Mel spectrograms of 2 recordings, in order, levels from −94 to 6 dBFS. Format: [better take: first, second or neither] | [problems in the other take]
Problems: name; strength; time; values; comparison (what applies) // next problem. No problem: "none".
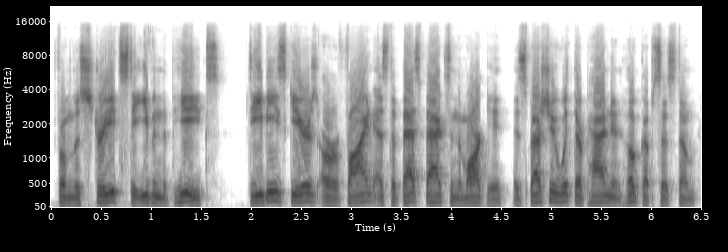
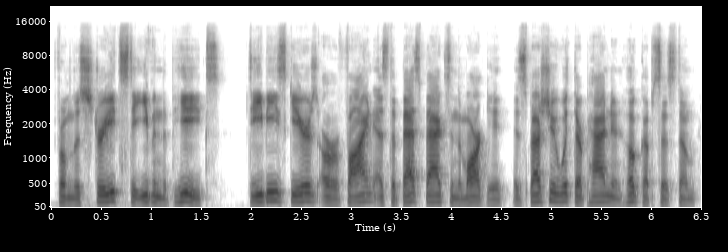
second | distortion; slight; 10 dB below the speech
